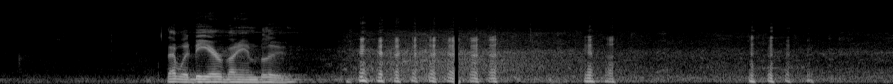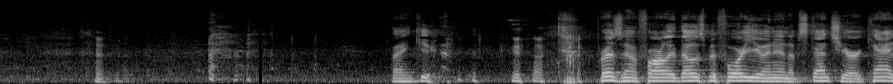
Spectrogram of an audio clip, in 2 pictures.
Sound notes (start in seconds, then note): 7.8 laughter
